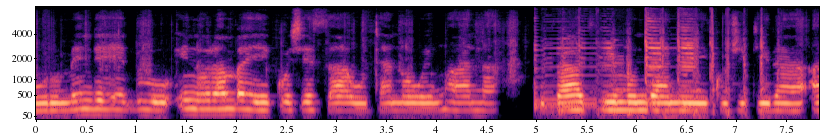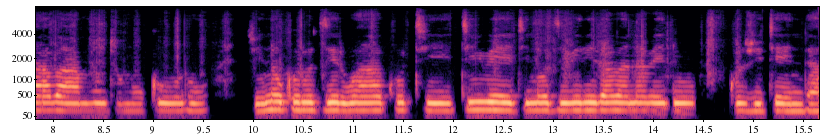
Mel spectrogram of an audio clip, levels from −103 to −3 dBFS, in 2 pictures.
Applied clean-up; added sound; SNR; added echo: neural mask model RNNoise.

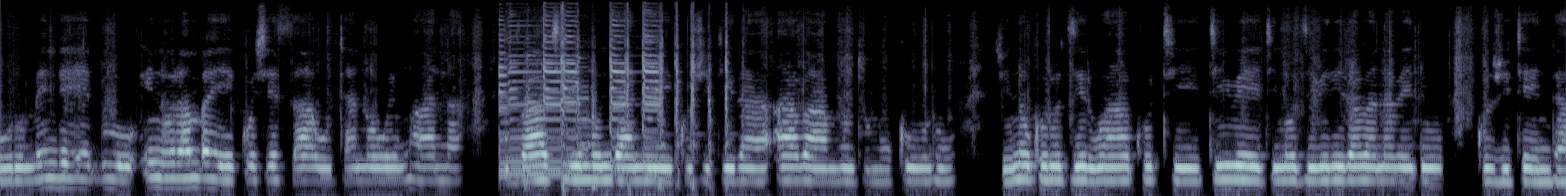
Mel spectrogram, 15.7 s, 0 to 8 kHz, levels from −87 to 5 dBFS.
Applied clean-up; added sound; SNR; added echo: none; Electric guitar; 7 dB; none.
